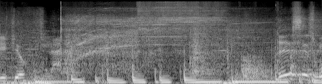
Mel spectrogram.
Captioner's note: power saw squeals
